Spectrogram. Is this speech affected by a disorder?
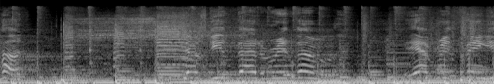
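No.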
